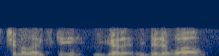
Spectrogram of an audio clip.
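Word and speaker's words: Chmielinski: It's Chimolinsky. You got it. You did it well. Good job. Spell it, please.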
